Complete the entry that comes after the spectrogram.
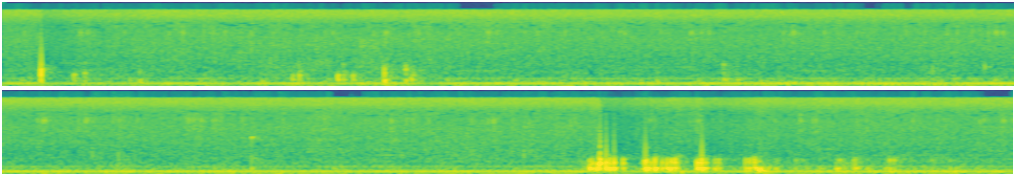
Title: [Bit Hungry] starving stomach noises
